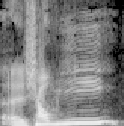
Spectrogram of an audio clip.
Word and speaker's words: Xiaomi: Ist mir scheißegal, so wird das jetzt ausgesprochen. Xiaomi heißt das, Alter. – Xiaomi? – Xiaomi.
